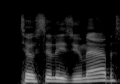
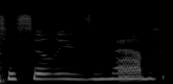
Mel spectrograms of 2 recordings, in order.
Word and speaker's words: tocilizumab: Tocilizumab. Is that how you would say that? Tocilizumab. – Tocilizumab.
